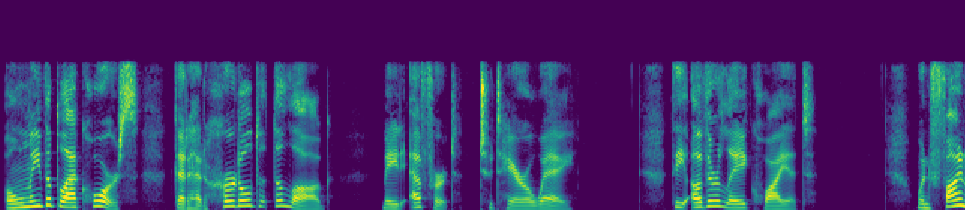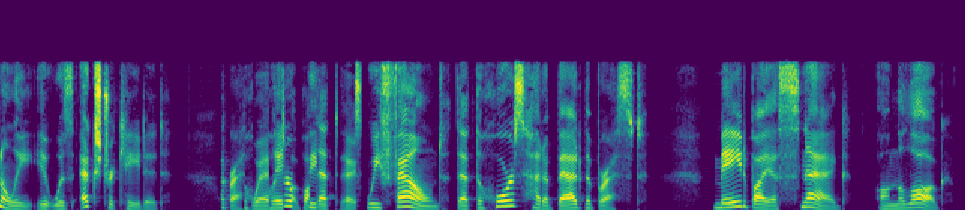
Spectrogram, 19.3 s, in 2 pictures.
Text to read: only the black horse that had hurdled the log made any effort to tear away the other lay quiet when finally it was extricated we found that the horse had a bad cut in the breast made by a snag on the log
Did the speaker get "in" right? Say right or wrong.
wrong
